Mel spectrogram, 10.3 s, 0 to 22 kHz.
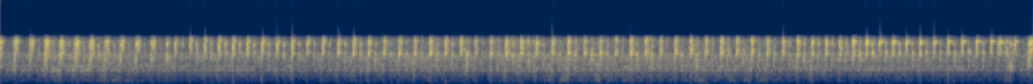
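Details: Mercury Marauder V8 idling with a sharp, steady metallic knock about three per second; engine detonated and broke a piston.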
